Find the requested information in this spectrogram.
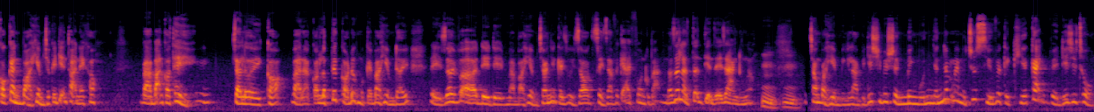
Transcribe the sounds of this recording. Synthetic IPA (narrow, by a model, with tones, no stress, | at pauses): kɔ˨˦kə˨˩nɓaː˧˩whi˧˩əmt͡ɕɔ˧kaː˨˦jɗḭ˧˨t̪ʰwaː˧˨jna˨˩jxə˧wŋ͡m | vaː˨˩ɓa̰ː˧˨nkɔ˨˦t̪ʰe˧˩ | t͡ɕaː˧˩ləː˨˩jkɔ˨˦vaː˨˩la̰ː˧˥kɔ˨˦lə˨˩p̚t̪ɨ˦˥kːɔ˨˦ɨ˨˩ək̚mo˨˩kːaː˨˦jɓaː˧˩wɦi˧˩əmɗə˨˦jɗe˧˩zəː˧jvə̰ː˧˨ɗe˧˩ɗe˧˩maː˨˩ɓaː˧˩whi˧˩əmt͡ɕɔ˧ɲɨ̰˧˥ŋkaː˨˦jzu˧˩jzɔ˧sa˧˩jzaː˧əː˨˦kaː˨˦jʔaː˧fo˧nku˧˩əɓa̰ː˧˨nːɔ˨˦zə˦˥t̚laː˨˩t̪ə̰˧˨nt̪ḭ˧ənzḛ˧˥zaː˨˩ŋɗʊ˨˦ŋ͡mʔə˧wŋ͡m | t͡ɕɔ˧wŋ͡mɓaː˧˩whi˧˩əmːï˨˩ŋ̟laː˨˩mvi˨˩ɗi˦˥t͡ɕi˧ɓi˧sə˨˩nmï˨˩ŋ̟mu˨˦ənɲə˨˦nɲə̰˧˨mŋa˧jmo˨˩t̚t͡ɕu˦˥t̚si˨˦wve˨˩kaː˨˦jxi˨˦əka̰˧˨jŋ̟ve˨˩ɗi˧zi˧t̪ʰo˨˩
